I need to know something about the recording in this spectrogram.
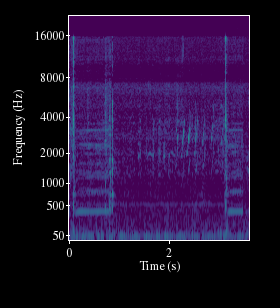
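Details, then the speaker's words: Mercedes CLK320 steering column: reach works, but tilt gives a brief clean motor whine with no load. The motor spins uselessly because the white rubber flex coupling between the tilt motor and gearbox is cut. "so this issue when you hear the a modern noise that means there is no problem that your electrical it's only the matter white rubber Flex being cut and damaged"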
